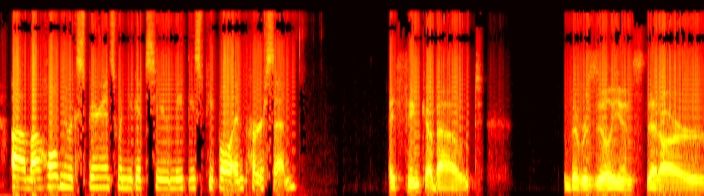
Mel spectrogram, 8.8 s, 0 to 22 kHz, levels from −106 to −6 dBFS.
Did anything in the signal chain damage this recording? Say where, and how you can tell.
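Yes, there is buffer tearing at the driver or buffer stage, throughout the speech. A rattling buzz near 375 Hz rides on the voice and drops out in pauses, which fits a 128-sample buffer. A small slice of each period replays audio about 10 ms old. The spectrogram shows vertical striping repeating 375 times a second, and the waveform shows a hard step every period.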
